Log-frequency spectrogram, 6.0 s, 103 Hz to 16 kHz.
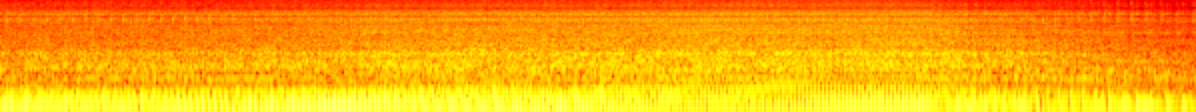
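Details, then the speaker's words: Motorcycle twin after sitting 20+ years, during carburetor synchronization, held off idle at about 3,000–4,000 RPM: strong even low drone easing down without stumbles or misfires; both cylinders pulling evenly. "So I'm gonna bring it up off idle at about 3,000 to 4,000 RPM."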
